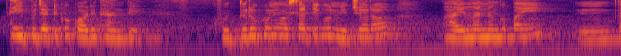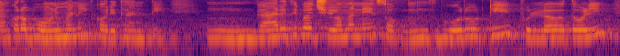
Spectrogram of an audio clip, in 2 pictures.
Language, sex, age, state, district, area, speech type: Odia, female, 18-30, Odisha, Khordha, rural, spontaneous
